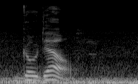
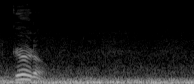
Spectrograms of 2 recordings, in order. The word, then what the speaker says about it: Gödel: So Terrence makes the gross error calling him, "Kurt GO-DELL." Okay, the problem is, it's "G O" with the umlaut [ö]. That's why it's pronounced, "Kurt GUH-DLE."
